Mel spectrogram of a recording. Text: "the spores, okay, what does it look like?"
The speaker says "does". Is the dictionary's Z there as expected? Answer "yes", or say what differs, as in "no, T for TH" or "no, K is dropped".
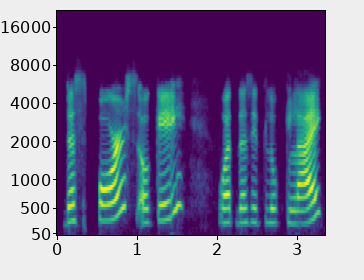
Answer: no, S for Z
